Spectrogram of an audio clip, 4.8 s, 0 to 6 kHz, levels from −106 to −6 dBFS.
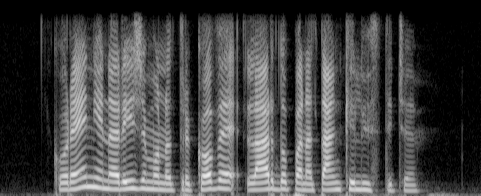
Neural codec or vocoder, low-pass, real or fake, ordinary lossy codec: none; 5.4 kHz; real; none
